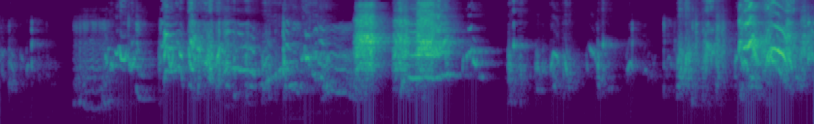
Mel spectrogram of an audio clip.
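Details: Several happy budgies indoors produce raspy, bright chatter, loud squawky bursts mixed with twittering, rising in intensity toward the middle and end.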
